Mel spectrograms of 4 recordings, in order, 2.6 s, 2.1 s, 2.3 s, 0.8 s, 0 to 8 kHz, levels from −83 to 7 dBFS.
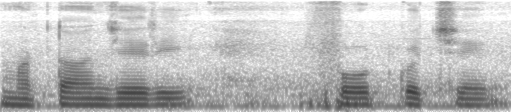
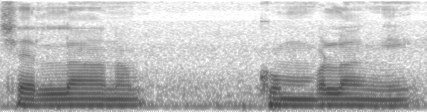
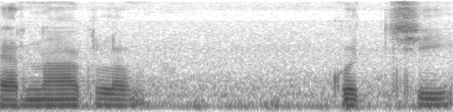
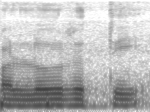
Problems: constant background noise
